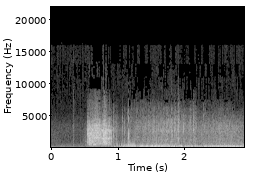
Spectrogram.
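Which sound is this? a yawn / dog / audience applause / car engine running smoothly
car engine running smoothly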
